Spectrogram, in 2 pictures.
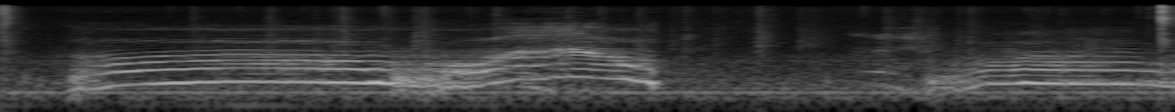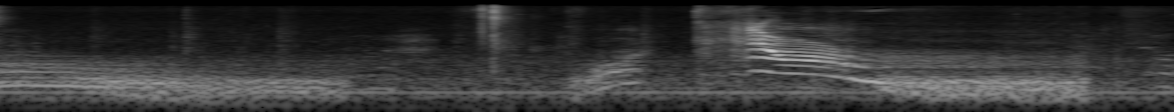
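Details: Indoor Siamese tabby cat unhappy about a nail clipping, giving a series of drawn-out moaning meows and yowls that bend up and down, with clicks and handling sounds between calls.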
